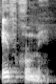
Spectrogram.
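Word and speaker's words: εὔχομαι: Noten aquí también hay dos diptongos. el primer diptongo cuando la yilum toma el sonido de f y la el primer diptongo que estudiamos alfa y que toma el sonido de e entonces leemos fhome fhome que es desear.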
